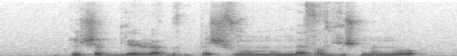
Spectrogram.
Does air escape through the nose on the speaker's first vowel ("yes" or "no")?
yes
